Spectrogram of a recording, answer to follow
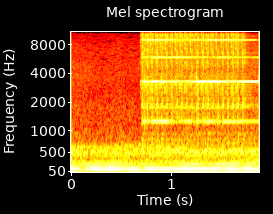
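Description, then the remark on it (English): A house telephone rings once, a steady bright trill lasting about a second over a constant low hum, before it is picked up. The ring then cuts off, and no one speaks. “He said the phone barely rang once before someone picked up.”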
